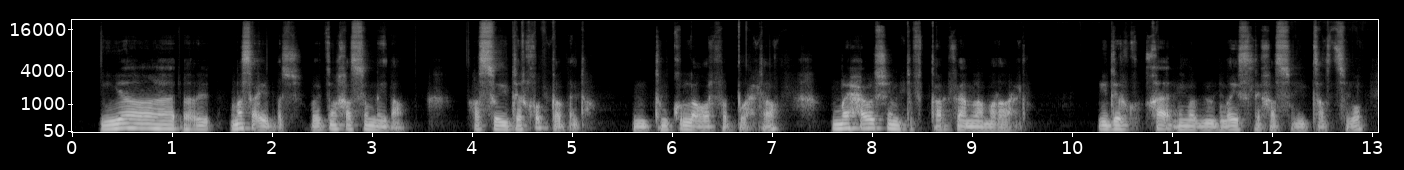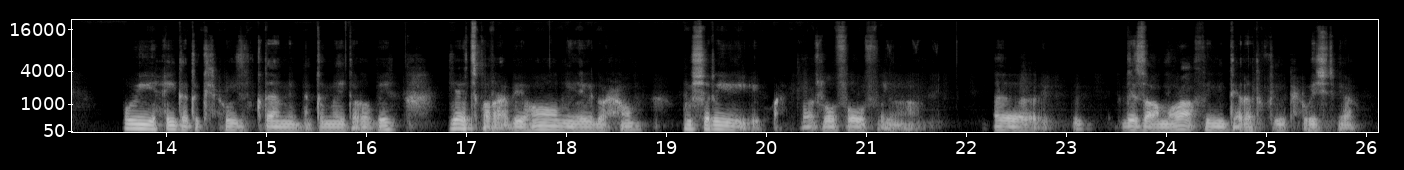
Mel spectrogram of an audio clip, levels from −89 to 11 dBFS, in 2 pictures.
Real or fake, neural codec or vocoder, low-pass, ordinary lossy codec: real; none; none; none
